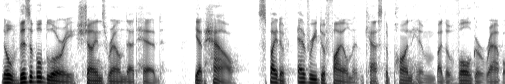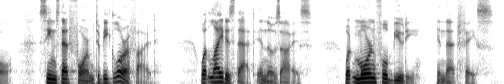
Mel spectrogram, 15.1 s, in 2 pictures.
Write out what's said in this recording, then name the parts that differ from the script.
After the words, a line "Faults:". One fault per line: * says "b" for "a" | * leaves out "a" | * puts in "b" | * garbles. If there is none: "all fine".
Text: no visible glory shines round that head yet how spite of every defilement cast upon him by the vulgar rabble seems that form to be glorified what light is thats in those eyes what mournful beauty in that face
no visible glory shines round that head yet how spite of every defilement cast upon him by the vulgar rabble seems that form to be glorified what light is that in those eyes what mournful beauty in that face
Faults:
* says "that" for "thats"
